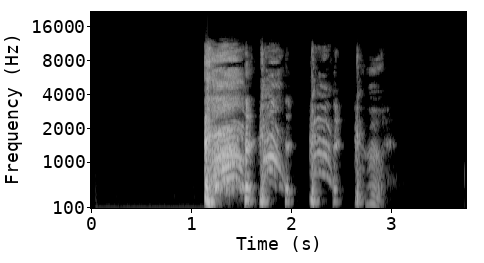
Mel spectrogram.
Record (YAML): cough_length: 3.8 s
cough_amplitude: 31571
cough_signal_mean_std_ratio: 0.36
survey_phase: beta (2021-08-13 to 2022-03-07)
age: 18-44
gender: Male
wearing_mask: 'No'
symptom_cough_any: true
symptom_runny_or_blocked_nose: true
symptom_fatigue: true
symptom_headache: true
symptom_onset: 3 days
smoker_status: Never smoked
respiratory_condition_asthma: false
respiratory_condition_other: false
recruitment_source: Test and Trace
submission_delay: 2 days
covid_test_result: Positive
covid_test_method: RT-qPCR
covid_ct_value: 32.2
covid_ct_gene: ORF1ab gene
